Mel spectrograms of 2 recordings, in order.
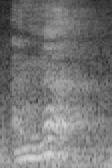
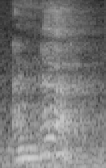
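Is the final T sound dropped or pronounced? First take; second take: dropped; dropped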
